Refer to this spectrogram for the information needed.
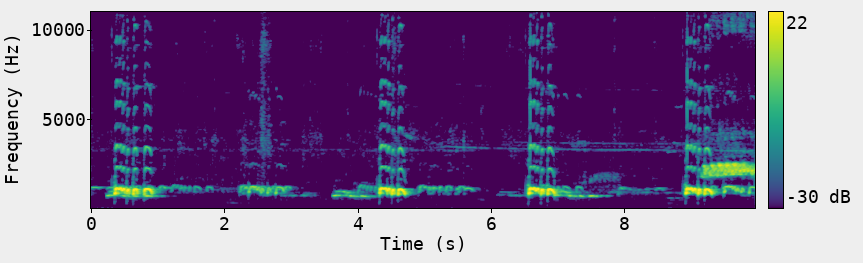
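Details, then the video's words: Zebra dove singing as a lure for wild doves: four loud rolling coo phrases about every two seconds, each starting with crisp clicks, with a brief higher tonal note near the end. "Suara Pancingan Burung Perkutut Pikat Paling Bagus Supaya Bunyi"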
